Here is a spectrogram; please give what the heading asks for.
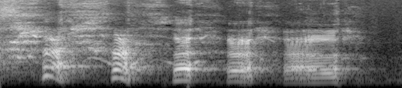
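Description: A string of five short, muffled coughs in quick succession, moderately loud, held back as someone tries to suppress a cough, with no talking.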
